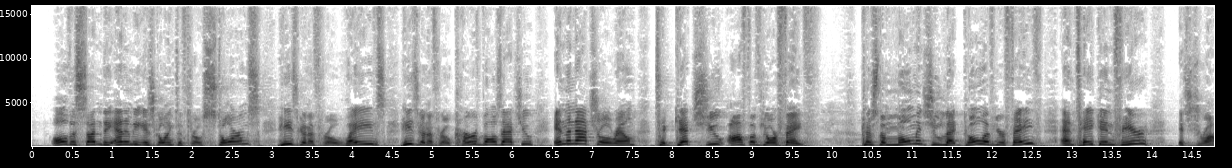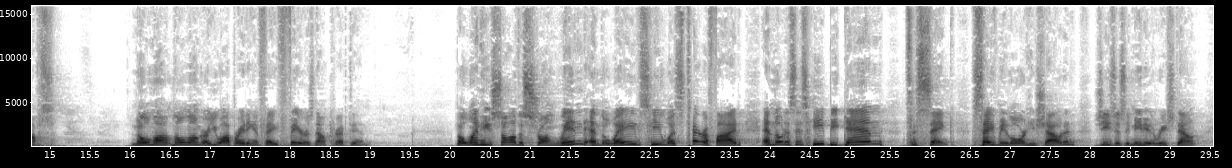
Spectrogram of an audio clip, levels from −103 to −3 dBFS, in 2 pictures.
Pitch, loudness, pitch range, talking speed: 245 Hz, -19 LUFS, 205-275 Hz, 185 wpm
